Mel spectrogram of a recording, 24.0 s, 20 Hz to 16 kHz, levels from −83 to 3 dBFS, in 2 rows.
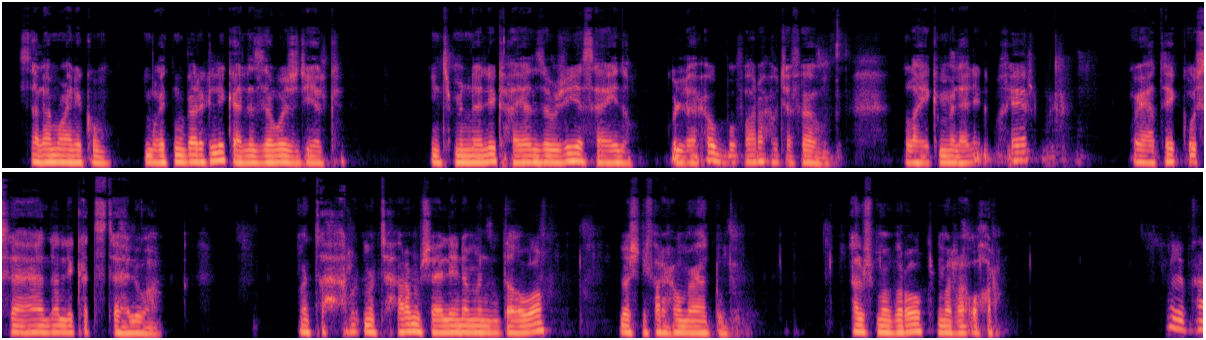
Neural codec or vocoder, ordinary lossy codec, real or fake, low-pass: none; none; real; 14.4 kHz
